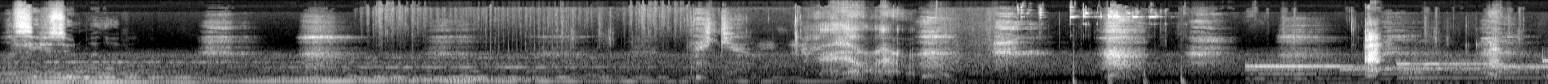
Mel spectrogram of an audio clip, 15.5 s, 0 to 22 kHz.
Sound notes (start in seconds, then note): 7.9 Giree grumbles; 12.4 pensive music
